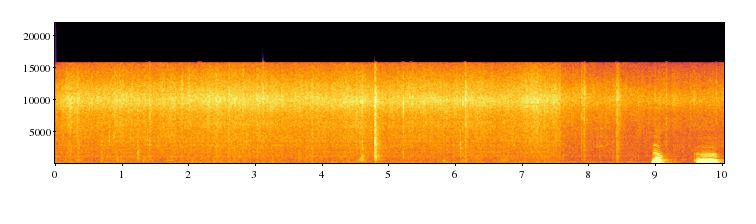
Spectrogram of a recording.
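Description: Chopped onion and green chilies sizzling in hot oil in an aluminium pressure cooker, stirred with a spatula. The frying hiss is steady and high, with a sharp click about five seconds in, and it eases a little near the end.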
